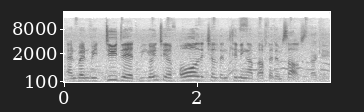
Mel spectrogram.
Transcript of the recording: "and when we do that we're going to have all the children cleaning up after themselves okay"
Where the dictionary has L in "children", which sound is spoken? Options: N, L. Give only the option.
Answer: L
